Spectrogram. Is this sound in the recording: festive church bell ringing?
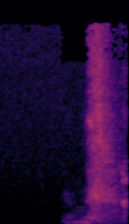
no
